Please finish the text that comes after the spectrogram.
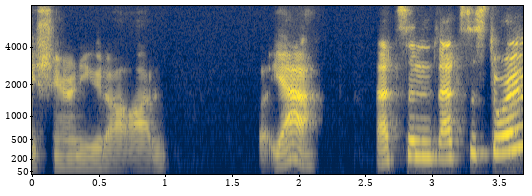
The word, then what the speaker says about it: Udoh: But I say Udoh. Well, I will always pronounce your name. Probably that Udoh is still wrong, but I want to say it right. Well, so say it right one more time. Udoh.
